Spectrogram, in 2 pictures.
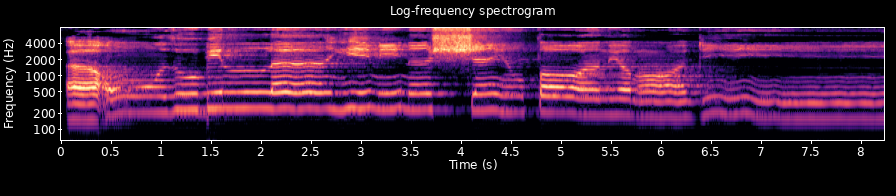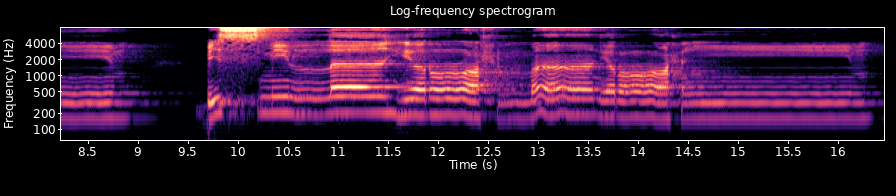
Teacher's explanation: Rendah kemudian naik. A-nya rendah kemudian a'udzu naik. · Term: bayati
